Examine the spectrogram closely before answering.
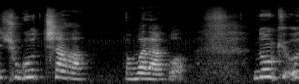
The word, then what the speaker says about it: Shugo Chara: On a dit Shugo Kara puis Shugo Chara, mais c'est Shugo Chara.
